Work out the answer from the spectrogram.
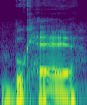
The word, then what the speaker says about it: Bucket: It's bouquet. B U C K E T, but it's spelled bucket. It's bouquet.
